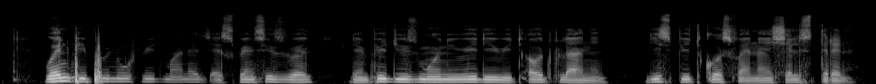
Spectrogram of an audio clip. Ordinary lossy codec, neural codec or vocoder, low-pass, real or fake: none; none; 10.8 kHz; real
